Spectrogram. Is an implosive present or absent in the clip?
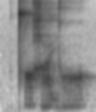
absent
